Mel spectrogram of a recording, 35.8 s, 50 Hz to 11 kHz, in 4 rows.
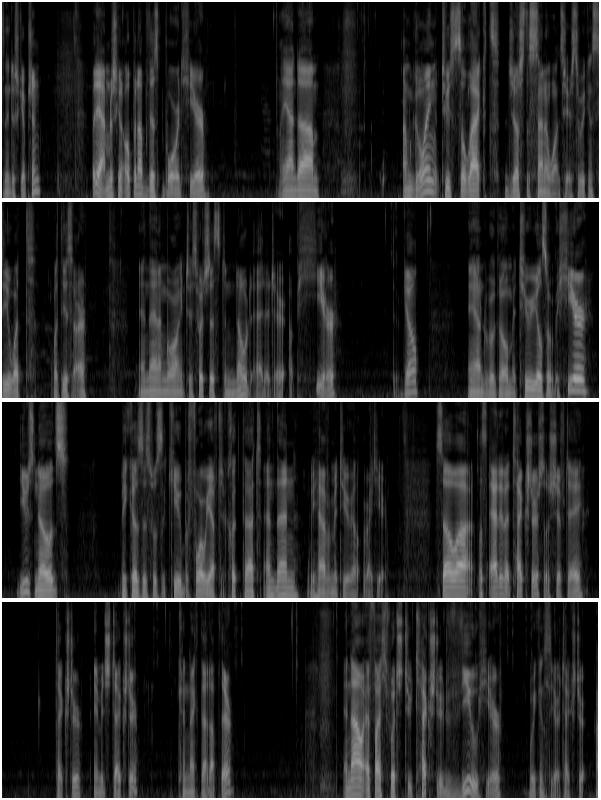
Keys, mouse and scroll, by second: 1.6 middle click, 5.2 a, 7.6 b, 11.7-13.6 drag, 17.2-20.2 drag, 20.6 n, 23.8 click, 24.2-26.7 middle drag, 25.2 shift+a, 29.8-32.5 drag.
